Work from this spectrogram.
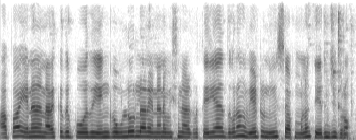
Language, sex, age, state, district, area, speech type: Tamil, female, 18-30, Tamil Nadu, Kallakurichi, rural, spontaneous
